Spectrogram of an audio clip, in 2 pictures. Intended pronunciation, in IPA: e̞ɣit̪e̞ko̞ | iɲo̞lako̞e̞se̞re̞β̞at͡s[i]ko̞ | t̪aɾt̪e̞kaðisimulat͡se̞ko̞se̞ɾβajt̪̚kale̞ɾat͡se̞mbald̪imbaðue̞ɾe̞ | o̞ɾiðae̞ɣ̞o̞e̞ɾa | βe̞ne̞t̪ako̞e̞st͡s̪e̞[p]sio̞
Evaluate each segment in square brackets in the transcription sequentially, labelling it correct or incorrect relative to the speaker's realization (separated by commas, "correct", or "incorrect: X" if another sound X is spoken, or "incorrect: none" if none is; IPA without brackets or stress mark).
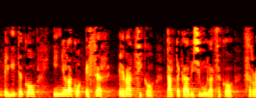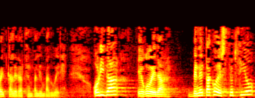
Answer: correct, correct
